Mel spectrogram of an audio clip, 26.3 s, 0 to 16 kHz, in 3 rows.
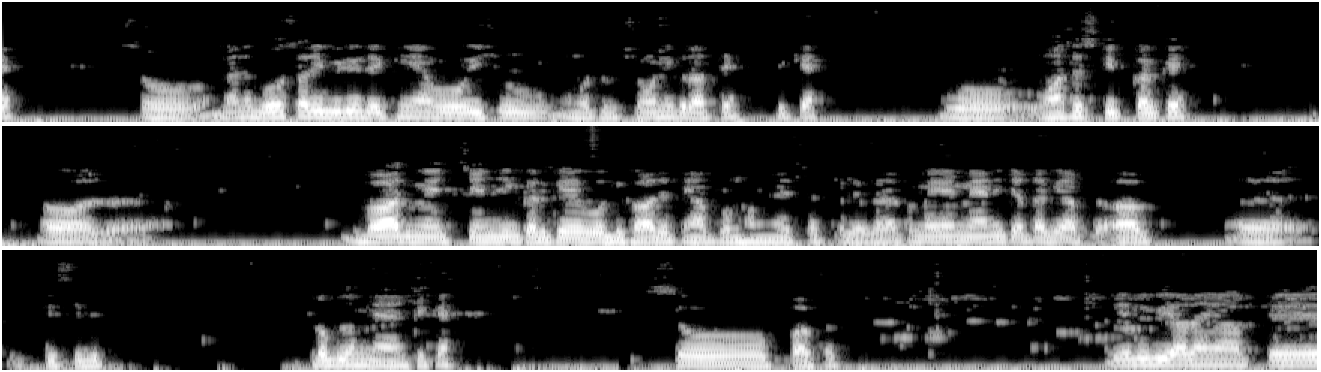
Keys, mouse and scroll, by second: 0.0 click, 1.1 click, 1.3 g, 2.6 click, 2.9 g, 4.2 click, 4.4 g, 5.2 click, 5.5 g, 6.5 click, 6.7 g, 7.5 click, 8.0 g, 8.8 click, 8.9 g, 9.7 click, 9.9 g, 10.8 click, 11.0 g, 11.9 click, 12.2 g, 13.2 click, 13.7 g, 16.2 g, 17.9 KP_3, 18.4-18.8 scroll up 2, 18.8 scroll down 1, 19.0 shift+middle click, 19.3 scroll up 1, 20.0 click, 20.9 g, 21.6 click, 21.9 g, 23.0 Tab, 23.2 scroll down 3, 23.7 ctrl+1, 23.9 ctrl+2, 24.3-24.7 scroll up 1, 24.7 shift+middle click, 24.9 scroll up 1, 25.0 Tab, 25.2 middle click, 26.0 Tab.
